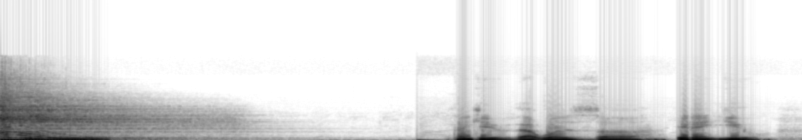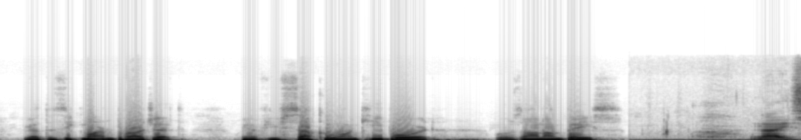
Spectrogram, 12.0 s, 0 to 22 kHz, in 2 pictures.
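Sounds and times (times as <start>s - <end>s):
jazz trio chord ringing out: 0.0s - 1.8s
cymbal crash: 0.0s - 2.5s.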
